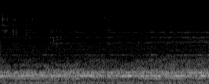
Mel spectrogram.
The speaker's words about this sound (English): Like, emptying the water out of the ear and... Wow. Yeah.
